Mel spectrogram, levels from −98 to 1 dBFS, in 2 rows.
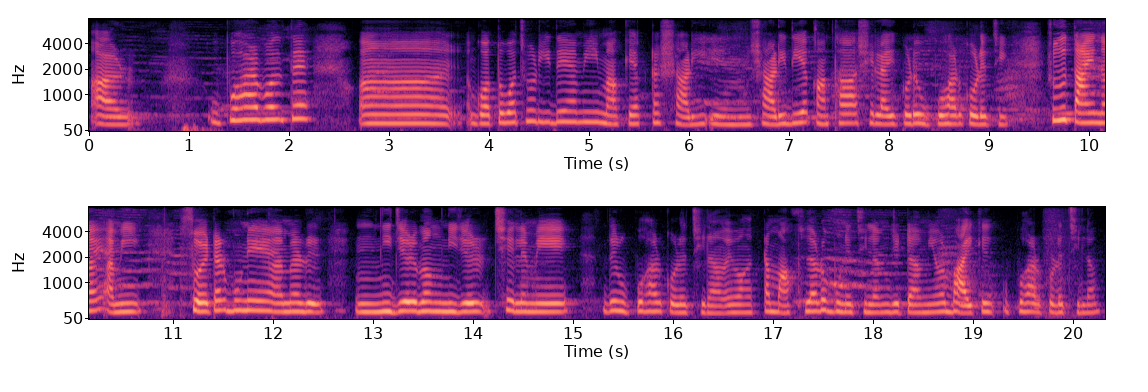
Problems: constant background noise, continuous background conversations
